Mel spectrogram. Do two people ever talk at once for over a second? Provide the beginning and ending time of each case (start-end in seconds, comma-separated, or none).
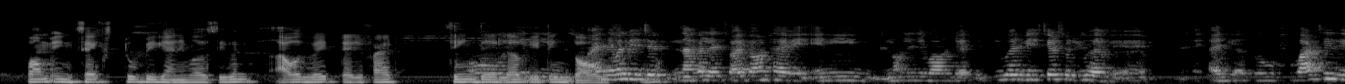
4.7-6.6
